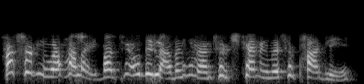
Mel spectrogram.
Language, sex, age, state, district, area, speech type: Bodo, female, 60+, Assam, Kokrajhar, urban, conversation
